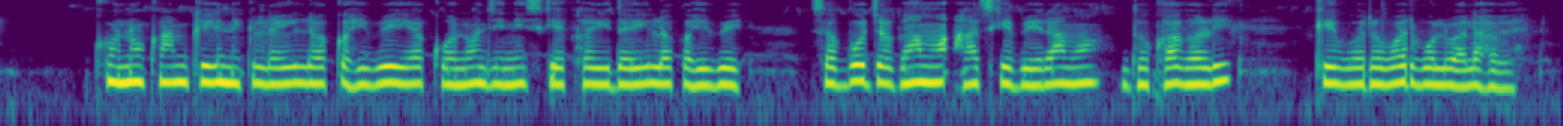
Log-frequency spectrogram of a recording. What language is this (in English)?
Chhattisgarhi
